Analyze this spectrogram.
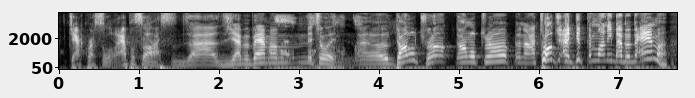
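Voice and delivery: high, loud nonsensical ranting; crazy crackhead. Retold or imitated. Imitating a rambling bus passenger on her phone, crazed ranting. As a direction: babble wildly, climbing to a high-pitched yell. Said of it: "crazy crackhead was on the bus".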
